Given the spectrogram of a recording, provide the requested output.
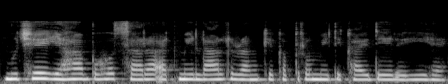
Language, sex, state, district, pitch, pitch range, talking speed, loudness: Hindi, female, Arunachal Pradesh, Longding, 230 Hz, 225-245 Hz, 185 wpm, -13 LUFS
